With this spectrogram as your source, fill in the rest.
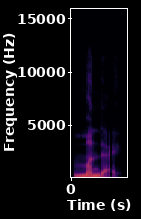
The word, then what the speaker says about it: Monday: Take the word Monday. It has two syllables. We don't say Monday evenly like a robot. We stress the first syllable. Listen as I slow my voice down to act as a guide. Mon-day. See? The first syllable is louder and slower.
